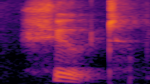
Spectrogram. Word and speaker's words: shoot: So if you have no difficulty with the word shoe, you just add a T sound for shoot.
